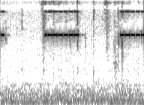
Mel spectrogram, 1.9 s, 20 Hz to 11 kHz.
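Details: High, steady electronic beeps switching on and off as a 31 mm file advances in a practice tooth set in alginate; the apex locator audible signal reaching a stable working length.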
